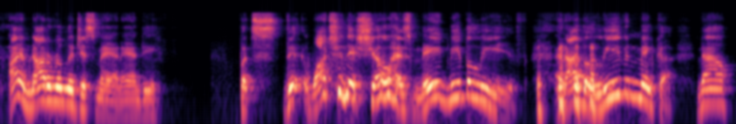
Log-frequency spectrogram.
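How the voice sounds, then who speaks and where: A middle-aged man co-hosting a podcast, reviewing television casually with emphatic, playfully exaggerated storytelling. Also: fairly high pitch. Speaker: podcast co-host.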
